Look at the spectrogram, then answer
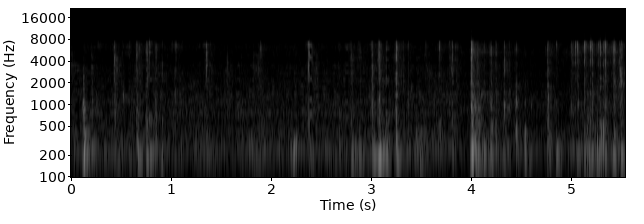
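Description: Steady typing on a computer keyboard while a name is entered into property rental management software, quick irregular clicks at close range and moderate volume, no voices.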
